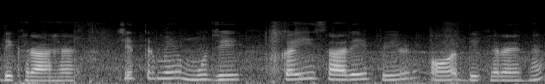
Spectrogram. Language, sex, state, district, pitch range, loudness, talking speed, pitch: Hindi, female, Madhya Pradesh, Katni, 195-240 Hz, -20 LUFS, 145 wpm, 220 Hz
